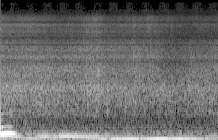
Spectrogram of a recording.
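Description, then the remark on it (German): Ocean waves wash steadily back and forth onto a sandy beach in a continuous, rushing hiss, with a low rumble underneath that swells slightly partway through. No voices. “Du siehst vor dir, wie das Wasser an den Strand gespült wird.”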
